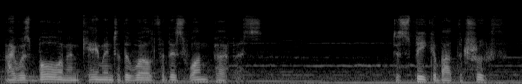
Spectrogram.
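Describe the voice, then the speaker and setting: An actor playing a calm, solemn holy man held prisoner in a film, quietly resolute, with a hushed, breathy delivery. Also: fairly low pitch, normal speed, music in the background, natural voice. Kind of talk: dramatic film acting. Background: film score.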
